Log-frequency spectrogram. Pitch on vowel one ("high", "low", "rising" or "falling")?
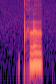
falling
